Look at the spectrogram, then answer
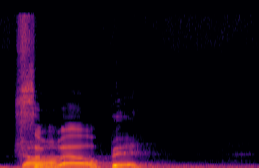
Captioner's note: In Mi’kmaq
